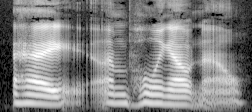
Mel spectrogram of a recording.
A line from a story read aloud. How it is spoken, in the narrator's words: warned, slurring his words as the exhaustion crept in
